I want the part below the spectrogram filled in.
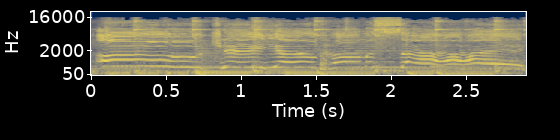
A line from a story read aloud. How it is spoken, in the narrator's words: The king stomped up and cried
